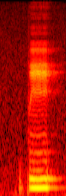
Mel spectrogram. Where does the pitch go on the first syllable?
high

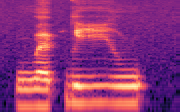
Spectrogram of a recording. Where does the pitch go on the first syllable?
rising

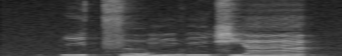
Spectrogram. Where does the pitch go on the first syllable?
rising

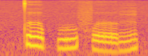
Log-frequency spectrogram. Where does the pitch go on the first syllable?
falling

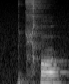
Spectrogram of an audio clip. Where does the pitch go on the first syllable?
low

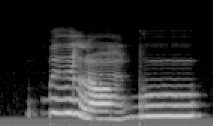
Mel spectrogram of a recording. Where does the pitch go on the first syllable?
high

